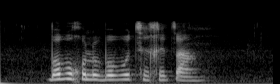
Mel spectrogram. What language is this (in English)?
Tswana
